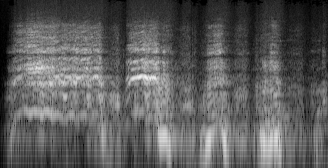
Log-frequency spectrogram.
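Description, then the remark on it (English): An Arabian horse neighs loudly on a stud farm, a long shrill whinny followed by several shorter, fluttering bursts that trail off over a few seconds, with no voices present. “An Arabian horse's laughter on Mr. Ciupiński's stud farm.”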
